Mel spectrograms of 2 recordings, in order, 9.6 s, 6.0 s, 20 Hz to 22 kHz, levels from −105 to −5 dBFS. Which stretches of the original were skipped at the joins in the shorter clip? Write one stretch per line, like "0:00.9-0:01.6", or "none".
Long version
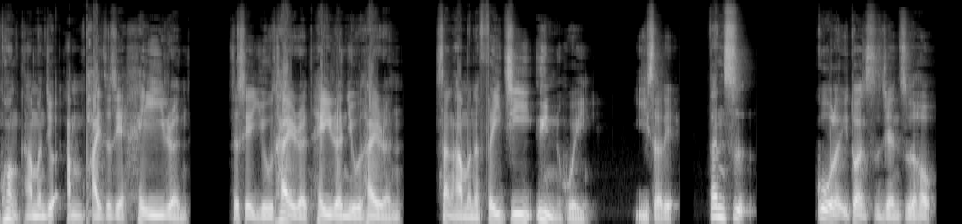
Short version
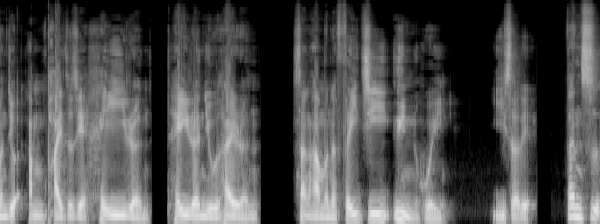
0:02.1-0:03.1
